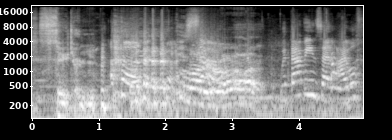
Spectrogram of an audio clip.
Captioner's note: deep voice; laughter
